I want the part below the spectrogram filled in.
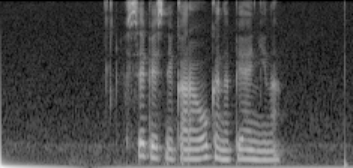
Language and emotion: Russian, neutral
